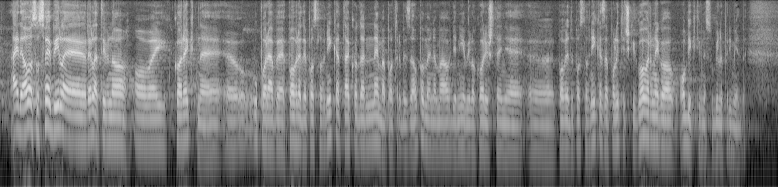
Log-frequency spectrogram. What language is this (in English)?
Croatian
